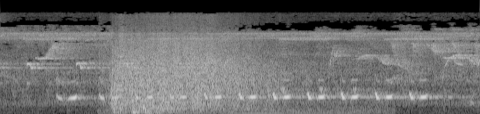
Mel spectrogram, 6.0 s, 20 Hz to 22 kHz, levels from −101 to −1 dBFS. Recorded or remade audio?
recorded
